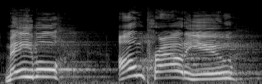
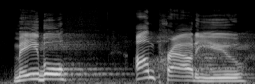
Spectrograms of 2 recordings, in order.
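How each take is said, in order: First: It is said as loudly as possible. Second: It is said a little louder.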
